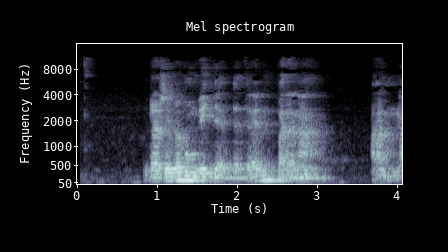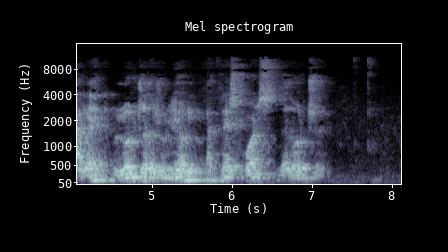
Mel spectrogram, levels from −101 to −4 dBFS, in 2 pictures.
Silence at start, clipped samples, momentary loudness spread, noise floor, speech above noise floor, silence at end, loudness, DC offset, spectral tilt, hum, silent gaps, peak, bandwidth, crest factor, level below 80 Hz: 0.85 s; under 0.1%; 13 LU; -63 dBFS; 38 dB; 0.95 s; -26 LUFS; under 0.1%; -7 dB/octave; none; none; -4 dBFS; 10.5 kHz; 22 dB; -54 dBFS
